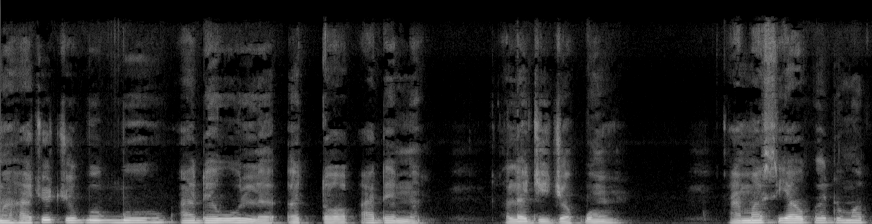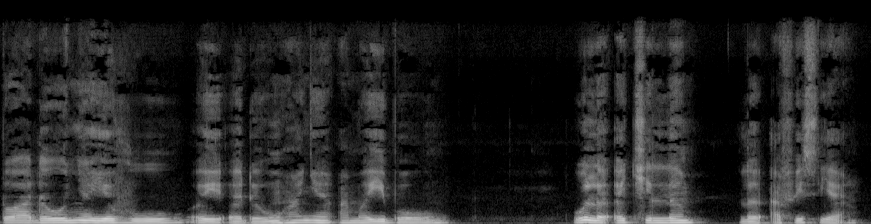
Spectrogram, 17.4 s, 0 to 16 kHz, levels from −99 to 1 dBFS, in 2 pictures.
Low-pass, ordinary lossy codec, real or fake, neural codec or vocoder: 14.4 kHz; AAC, 64 kbps; fake; vocoder, 48 kHz, 128 mel bands, Vocos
